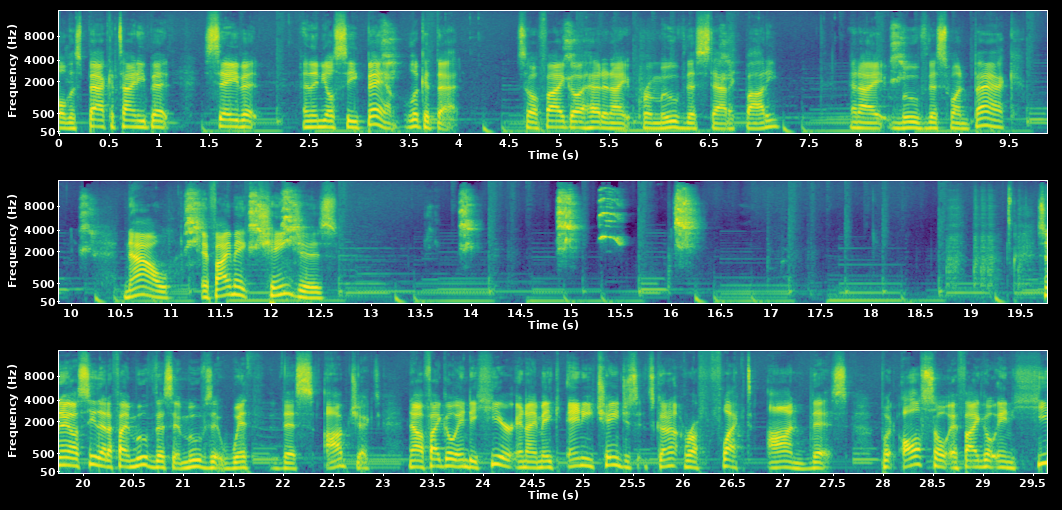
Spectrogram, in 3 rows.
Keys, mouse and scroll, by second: 0.1 click, 0.5 ctrl+s, 1.6 click, 2.2-4.3 typing, 3.8 right click, 4.2 click, 5.8 click, 6.0 Delete, 7.0 click, 7.8 click, 8.2 click, 10.8 click, 11.0 d, 11.7 w, 12.2 w, 12.2 w, 12.6 right click, 21.3 click, 23.8 click, 26.1 click, 26.5 click, 28.3 click.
